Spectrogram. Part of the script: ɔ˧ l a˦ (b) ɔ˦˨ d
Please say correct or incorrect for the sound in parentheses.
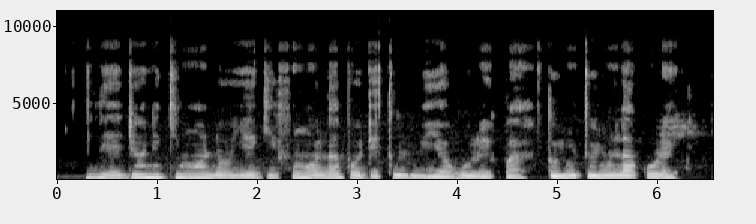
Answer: correct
